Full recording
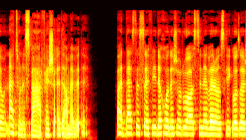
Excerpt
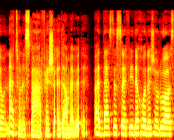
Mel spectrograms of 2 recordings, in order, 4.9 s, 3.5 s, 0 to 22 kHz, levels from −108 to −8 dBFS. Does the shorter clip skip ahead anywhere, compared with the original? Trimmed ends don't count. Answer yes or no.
yes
